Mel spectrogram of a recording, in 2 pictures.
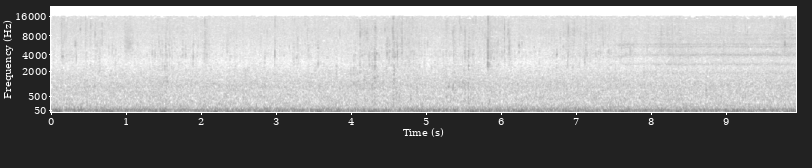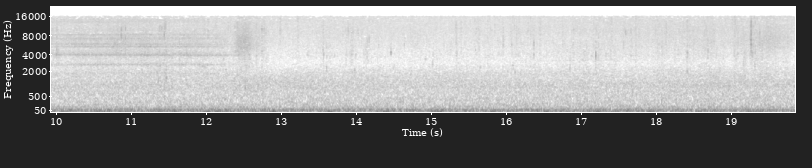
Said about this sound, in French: Il y a un frémissement de l'eau en surface avec son clapotis, mais la respiration du lac est beaucoup plus tranquille, beaucoup plus lente, beaucoup plus ample.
